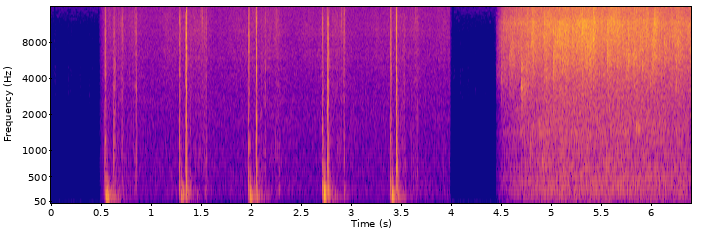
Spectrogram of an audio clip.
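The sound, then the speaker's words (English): Five sharp knocks sound in a steady rhythm, then after a brief pause a shower starts as someone takes a shower in their morning routine, its water spraying in a loud, continuous hiss that runs to the end. “I have a shower and I brush my teeth.”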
